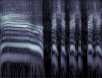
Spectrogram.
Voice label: fishy, positive; Splashdown; XBOX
